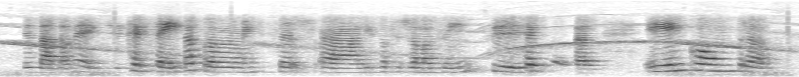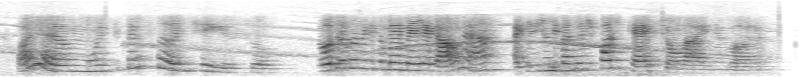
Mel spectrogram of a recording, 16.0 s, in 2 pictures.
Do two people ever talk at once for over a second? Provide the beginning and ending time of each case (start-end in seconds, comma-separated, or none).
none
